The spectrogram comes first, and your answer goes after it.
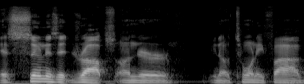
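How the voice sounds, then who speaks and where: A man with a Louisiana accent talks at a moderate pace. His pitch is very deep and low, with ordinary variation. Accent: Southern US (Louisiana). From Louisiana, Lake Charles. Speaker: safety consulting business owner. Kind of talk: interview.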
